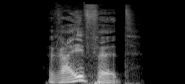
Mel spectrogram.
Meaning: second-person plural subjunctive I of reifen
- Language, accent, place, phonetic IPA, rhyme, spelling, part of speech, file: German, Germany, Berlin, [ˈʁaɪ̯fət], -aɪ̯fət, reifet, verb, De-reifet.ogg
